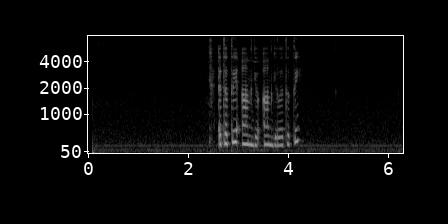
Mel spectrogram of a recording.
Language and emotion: Russian, neutral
